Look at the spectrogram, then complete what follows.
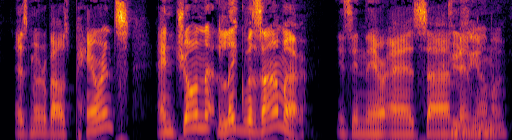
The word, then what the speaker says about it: Leguizamo: mirabelle's parents and john leguizamo is in there as um no leguizamo said how it's pronounced oh i thought it was gutierrez leguizamo leguizamo as mirabelle's uncle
